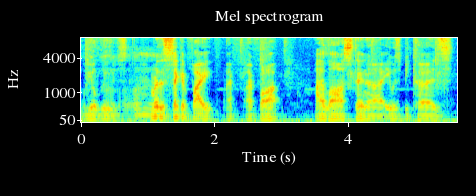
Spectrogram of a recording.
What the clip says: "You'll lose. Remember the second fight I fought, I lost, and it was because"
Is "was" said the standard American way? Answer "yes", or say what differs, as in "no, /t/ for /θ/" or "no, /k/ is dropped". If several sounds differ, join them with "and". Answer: yes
